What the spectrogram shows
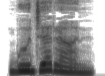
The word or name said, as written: ಗುಜರಾನು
